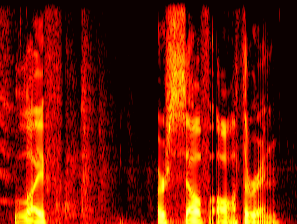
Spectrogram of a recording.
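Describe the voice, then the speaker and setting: A man speaks with a fairly low pitch and a dark, mellow tone. The sound is dry and close, with no echo. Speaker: podcast co-host. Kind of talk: casual chat. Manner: slow.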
